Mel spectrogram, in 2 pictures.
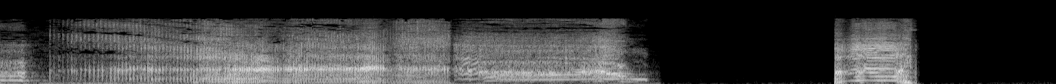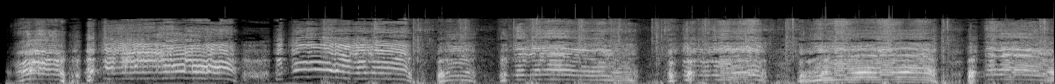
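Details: Hyena calling: a long loud drawn-out howl opens, then after short silences comes a rapid series of arched, laughing, rising-and-falling harmonic calls, repeated about once per second.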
